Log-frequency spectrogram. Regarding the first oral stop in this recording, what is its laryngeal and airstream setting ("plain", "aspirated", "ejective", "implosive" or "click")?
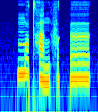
aspirated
